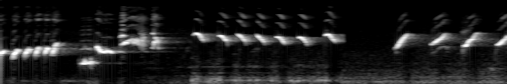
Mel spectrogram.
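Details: White-rumped shama lure song to get quiet birds singing: a quick rising trill and a sharp burst, followed by a steady series of high, downslurred whistles repeated several times a second.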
